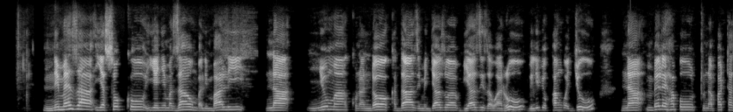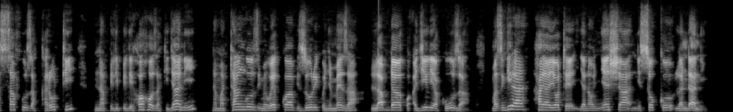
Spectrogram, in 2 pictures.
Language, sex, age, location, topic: Swahili, male, 25-35, Kisumu, finance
